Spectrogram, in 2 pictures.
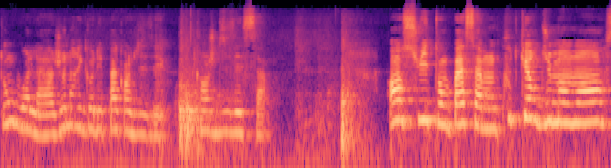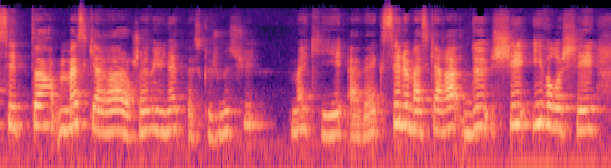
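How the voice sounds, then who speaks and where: A woman's high-pitched voice with big swings in loudness. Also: ordinary pitch variation, moderate pace. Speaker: beauty youtuber. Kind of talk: casual product review vlog.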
